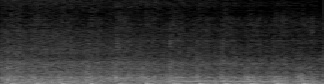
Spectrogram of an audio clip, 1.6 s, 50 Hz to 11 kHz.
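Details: Bajaj auto-rickshaw BS4 single-cylinder engine, rebuilt about 3.5–4 months earlier, after re-fitting to chase a knock: quick, even idle thump with a steady beat and no knock or rattle. Trial run confirms it's fixed and running clean.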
